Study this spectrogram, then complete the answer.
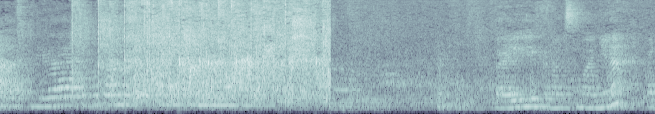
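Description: A classroom of eighth-grade students claps their hands together in a burst of sustained, dense applause lasting a few seconds, with a teacher's voice speaking over and after it.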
